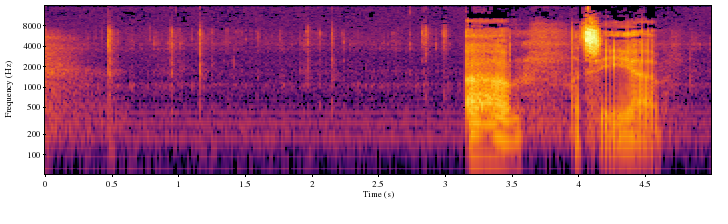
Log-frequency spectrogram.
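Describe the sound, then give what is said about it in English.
A few faint, scattered key clicks from a computer keyboard as a search is typed in, followed by a person talking. “I'm just gonna type in Jerry Lawler bad jokes.”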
